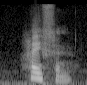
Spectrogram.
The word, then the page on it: hyphen: American English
